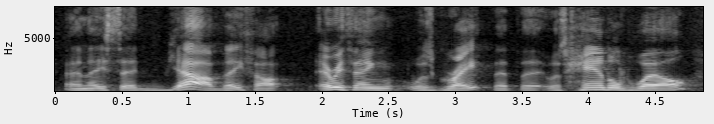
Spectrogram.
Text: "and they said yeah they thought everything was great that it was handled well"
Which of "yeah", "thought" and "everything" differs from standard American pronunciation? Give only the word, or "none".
none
